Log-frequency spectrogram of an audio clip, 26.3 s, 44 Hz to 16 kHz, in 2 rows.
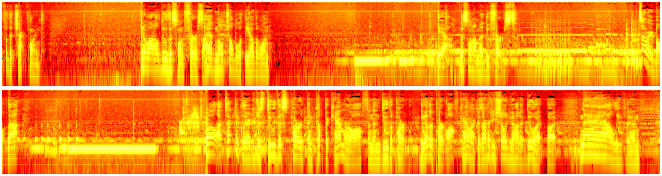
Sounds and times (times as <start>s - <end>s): Speech: 0.0s - 0.9s, 2.8s - 5.4s, 8.7s - 10.4s, 12.7s - 13.6s, 17.2s - 25.9s
Music: 6.7s - 17.2s, 24.3s - 26.3s.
